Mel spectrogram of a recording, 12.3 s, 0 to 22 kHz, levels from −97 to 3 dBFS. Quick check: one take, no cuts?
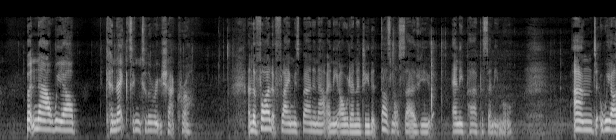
yes; 0 cuts

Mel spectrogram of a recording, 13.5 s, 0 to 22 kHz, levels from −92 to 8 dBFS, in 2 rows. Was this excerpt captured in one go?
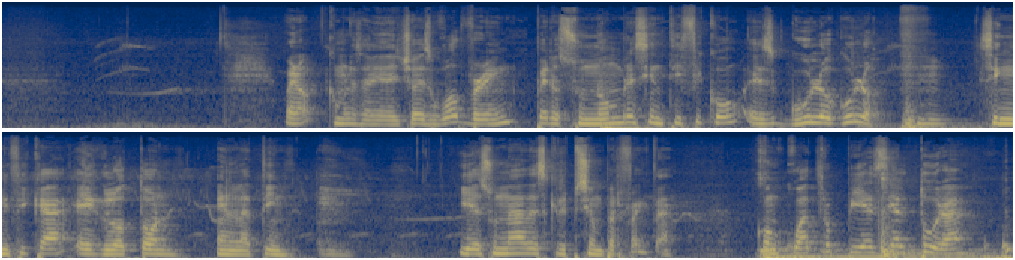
no; 2 cuts; at 2.1 s, 6.5 s

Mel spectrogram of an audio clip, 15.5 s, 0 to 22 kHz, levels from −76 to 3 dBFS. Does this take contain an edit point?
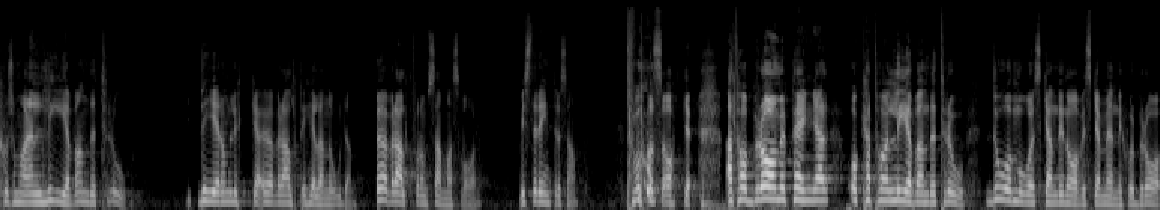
yes; 1 cut; at 8.3 s

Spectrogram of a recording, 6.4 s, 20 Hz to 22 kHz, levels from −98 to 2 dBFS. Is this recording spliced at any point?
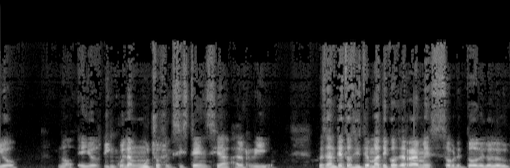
no; 0 cuts

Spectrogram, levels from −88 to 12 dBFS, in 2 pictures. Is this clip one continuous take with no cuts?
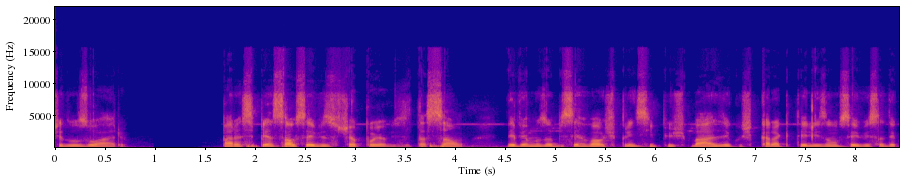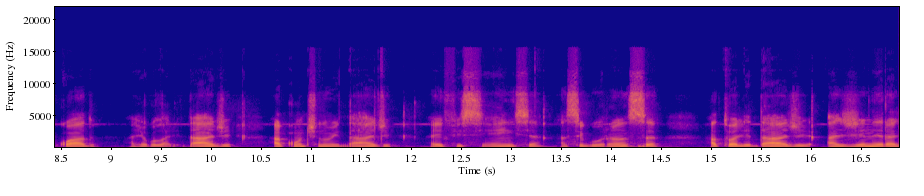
yes; 0 cuts

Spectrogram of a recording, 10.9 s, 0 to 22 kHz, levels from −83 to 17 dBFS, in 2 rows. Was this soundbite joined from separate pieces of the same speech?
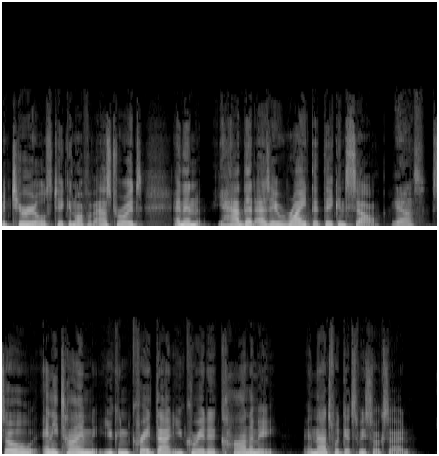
no; 0 cuts

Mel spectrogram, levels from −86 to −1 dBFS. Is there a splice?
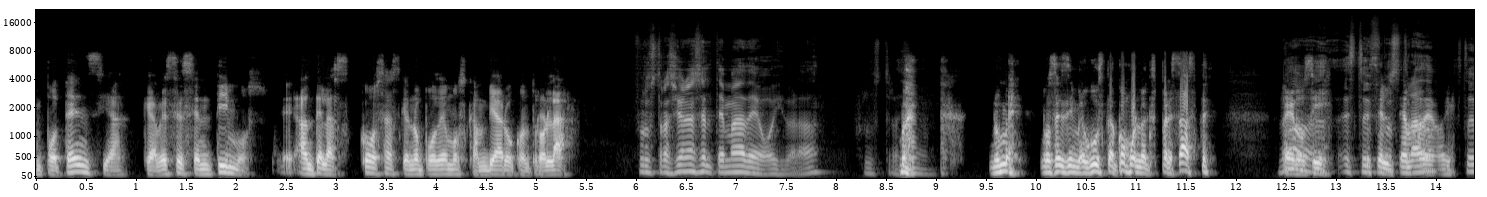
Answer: no; 0 cuts

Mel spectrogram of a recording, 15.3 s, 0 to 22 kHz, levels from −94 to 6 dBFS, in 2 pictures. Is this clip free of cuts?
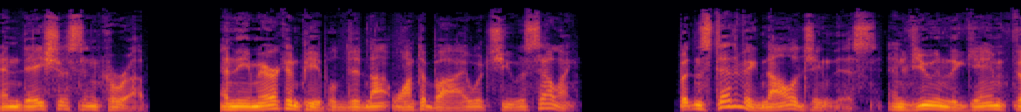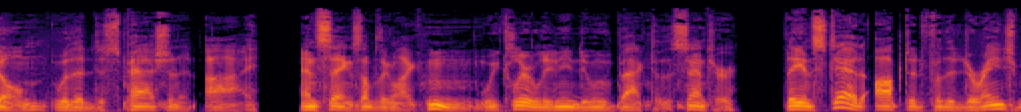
yes; 0 cuts

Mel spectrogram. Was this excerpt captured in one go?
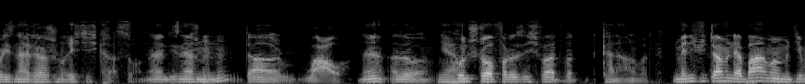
no; 2 cuts; at 2.0 s, 6.6 s

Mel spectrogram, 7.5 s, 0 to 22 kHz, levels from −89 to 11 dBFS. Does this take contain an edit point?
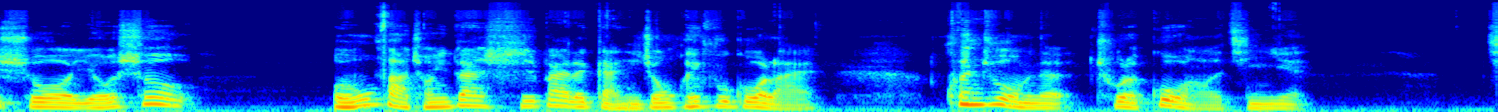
no; 0 cuts

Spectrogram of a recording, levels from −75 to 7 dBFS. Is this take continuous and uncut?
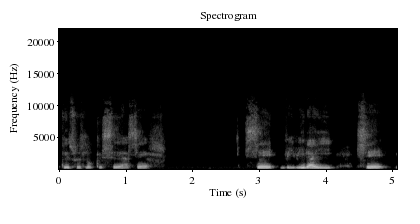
yes; 0 cuts

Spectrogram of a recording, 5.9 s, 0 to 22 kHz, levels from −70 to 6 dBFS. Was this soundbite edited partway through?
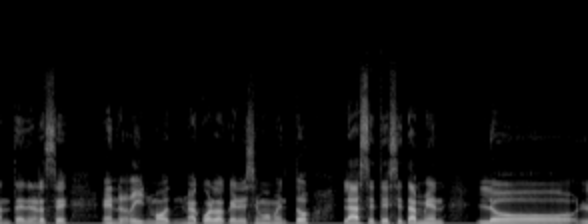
no; 0 cuts

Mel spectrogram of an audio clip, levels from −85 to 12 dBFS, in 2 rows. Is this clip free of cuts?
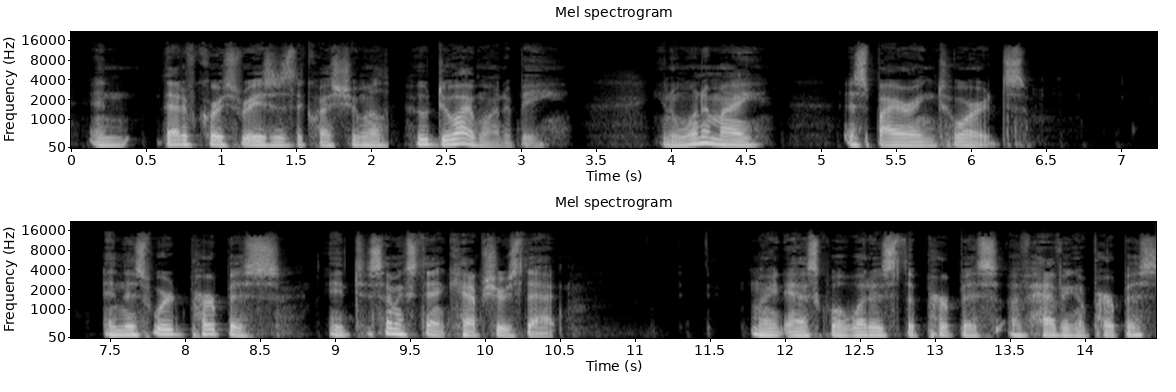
no; 1 cut; at 2.1 s

